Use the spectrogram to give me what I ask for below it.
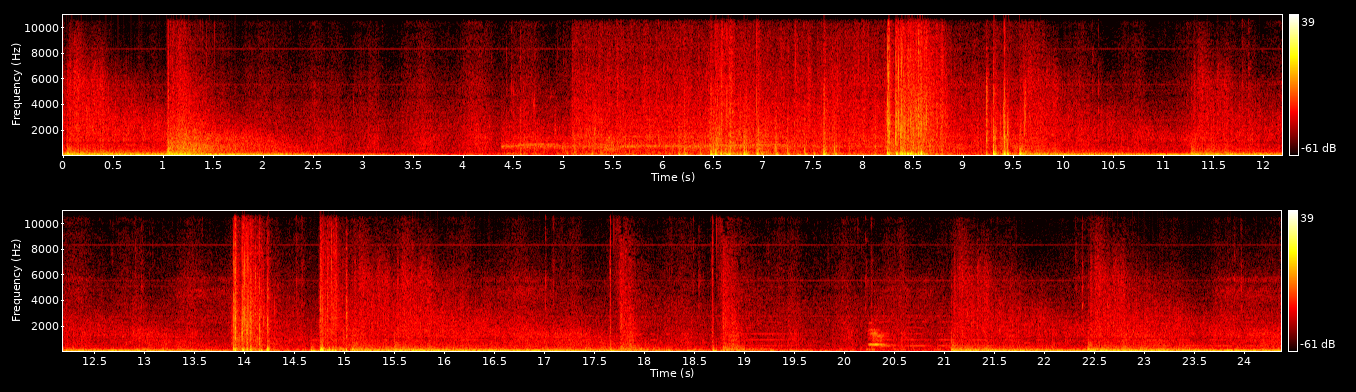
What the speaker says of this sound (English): How many times I gotta tell you, ignore that damn artillery?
